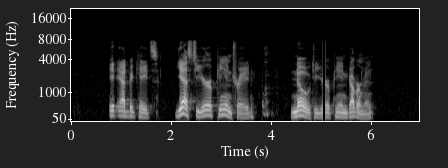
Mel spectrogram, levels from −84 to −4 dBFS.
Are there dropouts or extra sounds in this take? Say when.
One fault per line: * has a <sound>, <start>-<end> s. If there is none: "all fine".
* has a cough, 3.8-4.2 s
* has a dropout, 5.0-5.1 s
